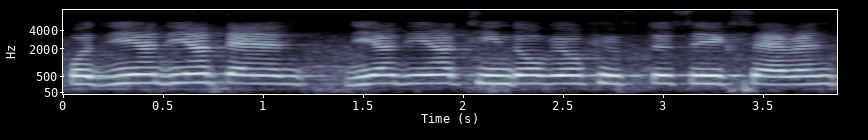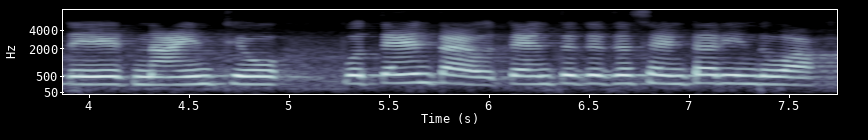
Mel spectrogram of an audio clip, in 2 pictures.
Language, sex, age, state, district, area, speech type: Sindhi, female, 30-45, Maharashtra, Mumbai Suburban, urban, spontaneous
